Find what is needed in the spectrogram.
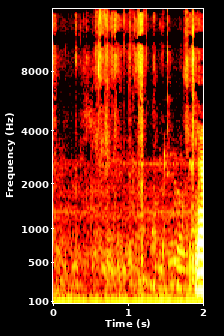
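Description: Soft slime mixed with clay being stretched and folded by hand, giving faint, scattered little clicks and pops as air pockets in it break.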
